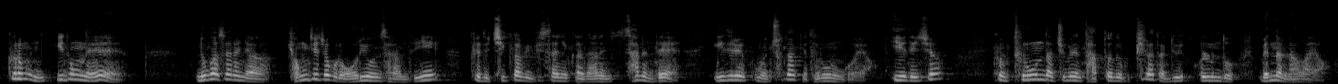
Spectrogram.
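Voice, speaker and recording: A man's voice: sits high, big pitch swings, brisk, a little mellow, slightly rough. A man teaching a real estate law class, asking his students many rhetorical questions. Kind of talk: lecture to students.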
